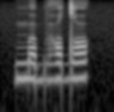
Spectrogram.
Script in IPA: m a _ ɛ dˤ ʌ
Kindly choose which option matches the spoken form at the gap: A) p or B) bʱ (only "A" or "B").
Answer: B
